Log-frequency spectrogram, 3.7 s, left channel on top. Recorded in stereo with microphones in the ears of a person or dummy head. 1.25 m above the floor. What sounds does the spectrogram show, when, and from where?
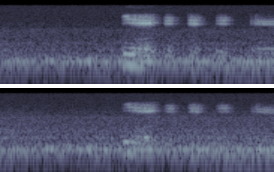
1.6 s laughter: 55° left (ahead or behind), 0.9 m; by 3.7 s 60° left (ahead or behind), 1.9 m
